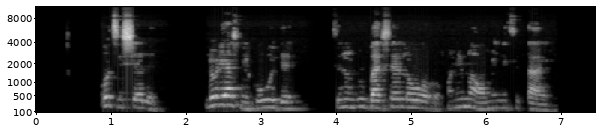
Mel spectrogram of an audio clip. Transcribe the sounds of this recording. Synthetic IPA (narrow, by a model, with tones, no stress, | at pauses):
o˦ti˧ʃɛ˧lɛ˨ | lo˦ɾi˦a˦˨snĩ˨ko˨˦wo˦˨d͡ʒɛ˧ | ti˦nũ˦ɡu˦ɡ͡ba˧ʃɛ˦lɔ˦wɔ˦˨ɔ˨kɔ̃˨˧nĩ˦nũ˦a˦˨w̃ɔ̃˧mĩ˦nĩ˦si˦ta˦˨ɾɛ˨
